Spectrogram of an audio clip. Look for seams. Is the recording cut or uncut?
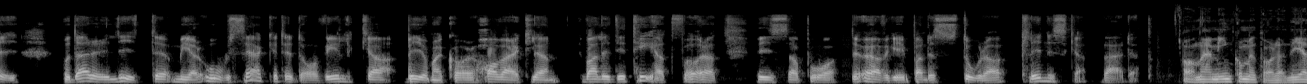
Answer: uncut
